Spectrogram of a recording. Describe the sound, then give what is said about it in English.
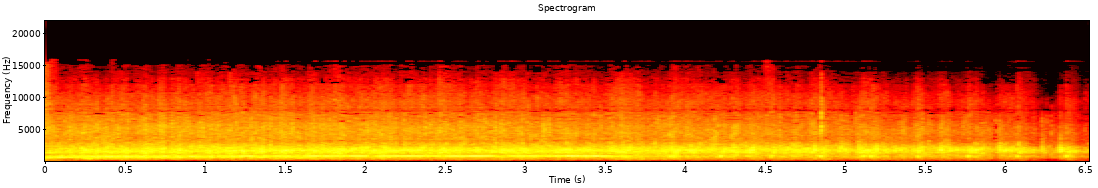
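A church audience claps for themselves, a dense, sustained burst of applause lasting several seconds, with a faint cheer or tone threaded through early on, tapering slightly at the end. “It's a good place to clap for yourself.”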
